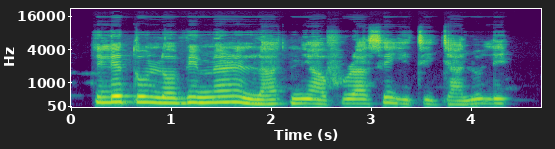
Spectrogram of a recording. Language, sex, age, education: Yoruba, female, 15-29, tertiary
